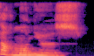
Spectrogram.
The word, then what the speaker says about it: harmonieuse: Le petit prince avait une voix toute harmonieuse. Ok? Comment tu vas écrire? Je vais mettre T-O-U-T. J'ai mis la liaison. Ok. Pourquoi? Parce que l'adjectif harmonieuse commence par un H muet.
